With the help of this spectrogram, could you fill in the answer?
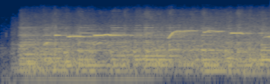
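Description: A person whistles a lilting tune, clear pure tones gliding between pitches, fairly loud over a busy outdoor background murmur, while strolling through Granville Island in Vancouver.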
